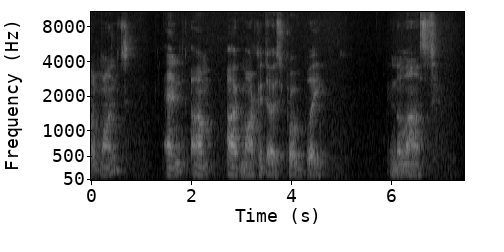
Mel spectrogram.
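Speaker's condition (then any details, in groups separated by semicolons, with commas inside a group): ALS/MND; onset foot drop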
